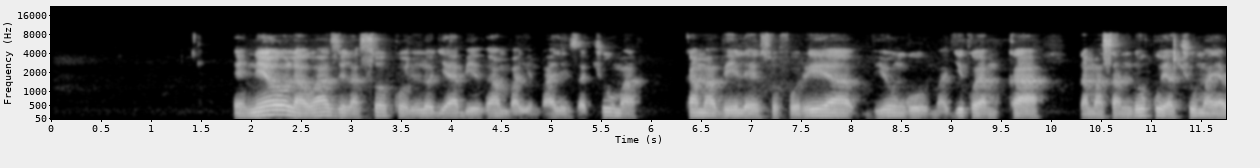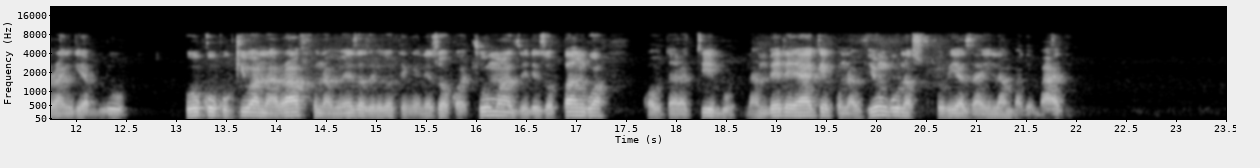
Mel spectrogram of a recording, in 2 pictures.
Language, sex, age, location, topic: Swahili, male, 25-35, Dar es Salaam, finance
